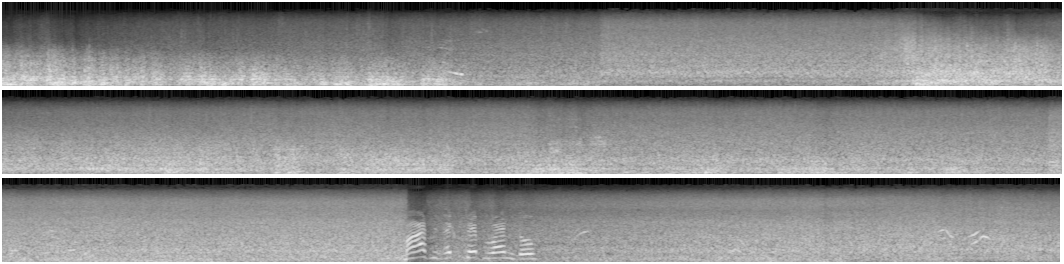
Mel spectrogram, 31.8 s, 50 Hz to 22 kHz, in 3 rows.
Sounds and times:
Waterfall: 0.0s - 31.7s
Speech: 4.3s - 4.9s, 25.2s - 27.1s.

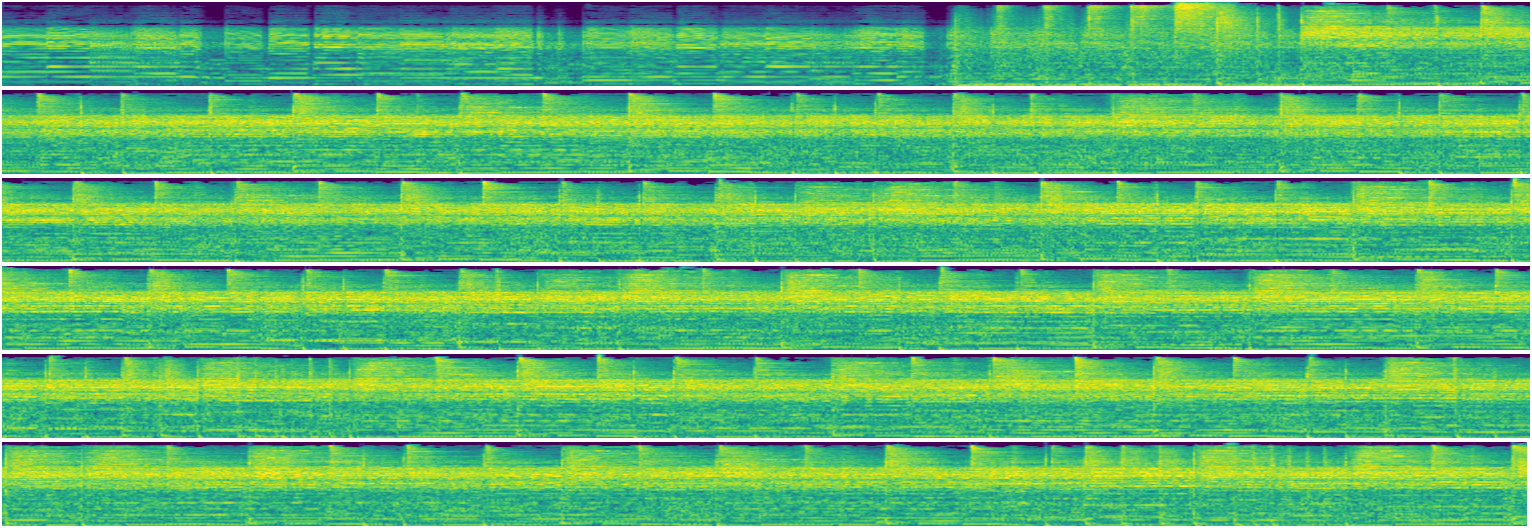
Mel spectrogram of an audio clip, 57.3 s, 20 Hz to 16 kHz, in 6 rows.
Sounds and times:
Music: 0.0s - 57.2s.

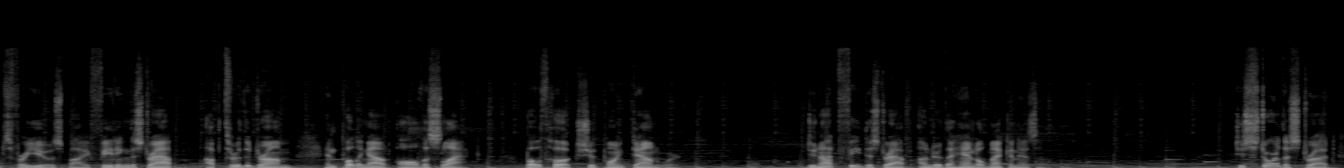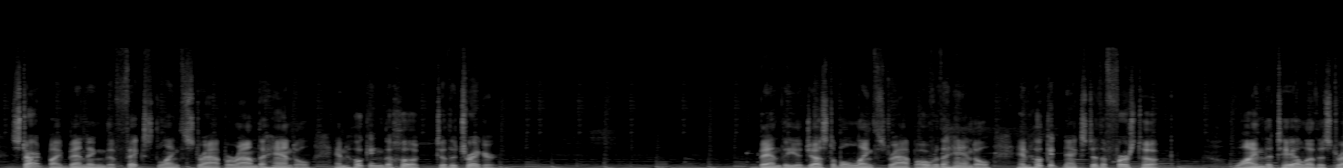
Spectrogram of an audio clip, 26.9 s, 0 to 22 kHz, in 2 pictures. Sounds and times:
Speech: 0.0s - 4.7s, 5.3s - 6.8s, 8.1s - 10.5s, 12.4s - 18.4s, 21.0s - 25.1s, 25.8s - 26.8s
Music: 0.0s - 26.8s.

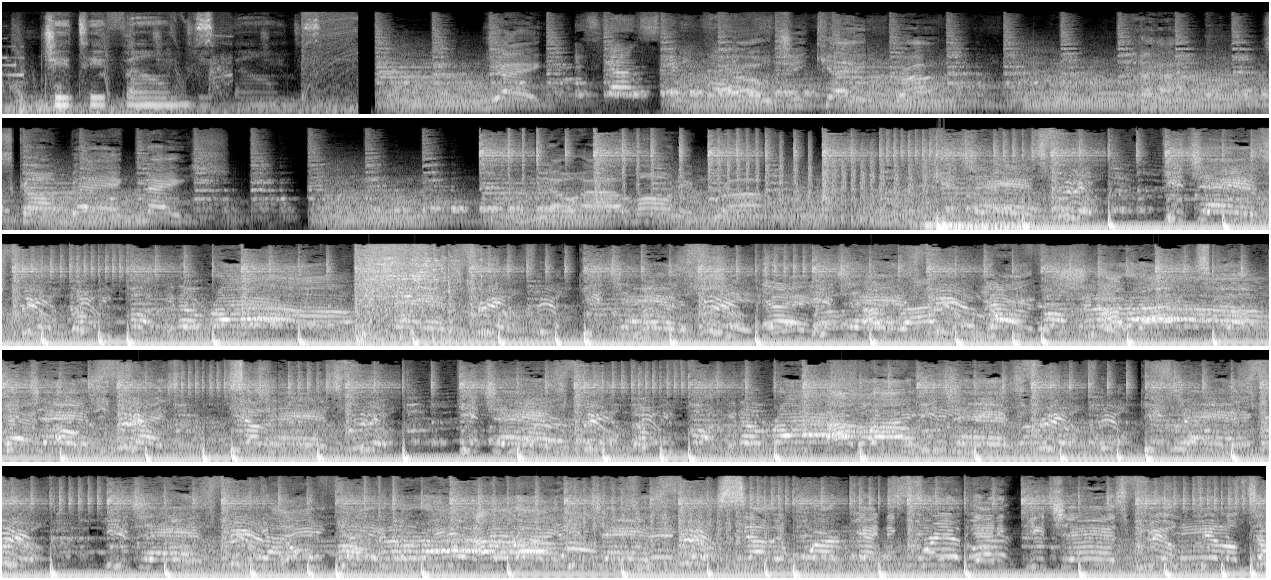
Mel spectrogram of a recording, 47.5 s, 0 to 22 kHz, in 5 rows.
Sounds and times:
Music: 0.0s - 47.4s.

